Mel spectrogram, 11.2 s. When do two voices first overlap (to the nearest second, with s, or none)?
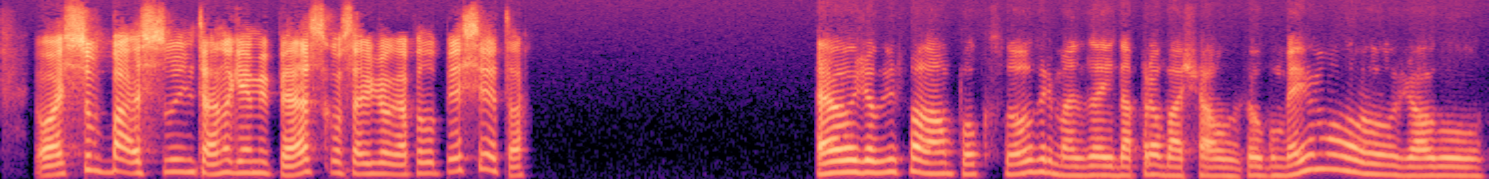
none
